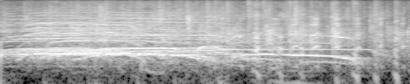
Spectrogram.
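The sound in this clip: A studio audience cheers on the host's cue, a loud crowd roar with whoops and shouted voices layered over it. It stays strong through most of the stretch, then thins and fluctuates toward the end.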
